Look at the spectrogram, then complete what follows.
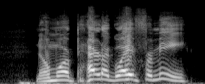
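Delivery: Paraguay with trilled R. Joking about missing the Paraguay match: Jason Swigard impression, rolled R. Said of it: "my Jason Swigard".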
